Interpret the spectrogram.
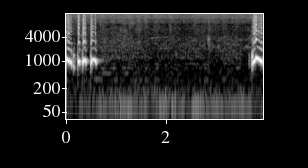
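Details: Zebra dove singing while brooding chicks, on the second day since the chicks were found: a loud burst of rapid, rolling staccato coos near the start, then quiet, then another rolling phrase starting at the end.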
